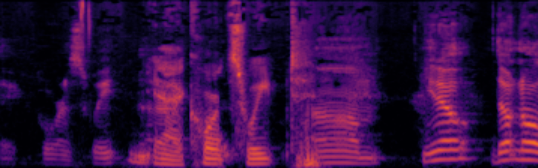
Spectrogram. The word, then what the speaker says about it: Corenswet: And our Superman Clark Kent is going to be David Corenswet. I guess that's how you say it, Corenswet.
